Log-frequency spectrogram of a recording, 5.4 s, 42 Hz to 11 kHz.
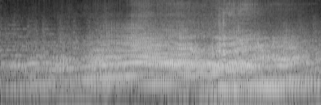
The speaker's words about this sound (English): On top of which, the car is so loud, and it is really weird because 99% of cars are electric. It might have been like 7 years ago, the last time I heard a gas-powered engine.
